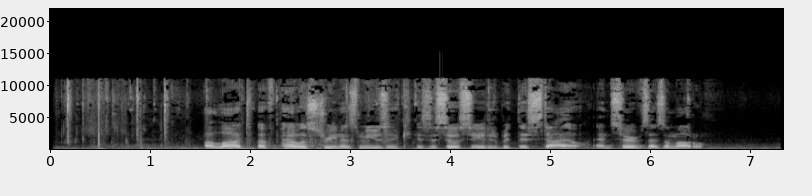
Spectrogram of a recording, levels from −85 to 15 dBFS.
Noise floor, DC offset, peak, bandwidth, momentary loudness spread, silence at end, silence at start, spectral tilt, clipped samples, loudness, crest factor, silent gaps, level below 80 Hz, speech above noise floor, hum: -47 dBFS; under 0.1%; 0 dBFS; 11.5 kHz; 14 LU; 0.8 s; 0.15 s; -2.5 dB/octave; under 0.1%; -16 LUFS; 18 dB; none; -46 dBFS; 30 dB; none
